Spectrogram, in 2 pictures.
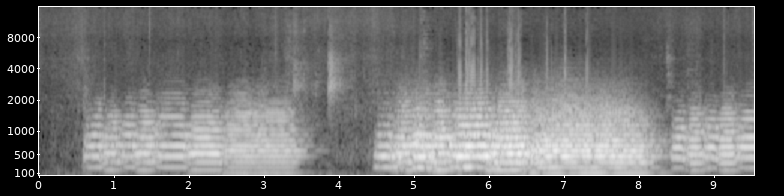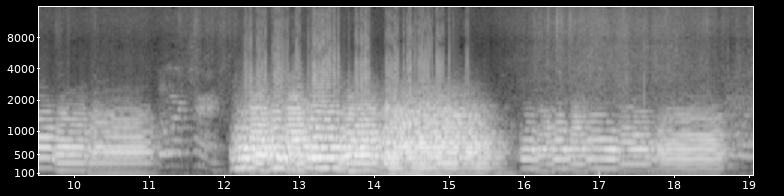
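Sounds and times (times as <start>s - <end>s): trombones playing sustained chords: 0.5s - 3.8s, 4.4s - 11.2s, 12.0s - 19.0s.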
